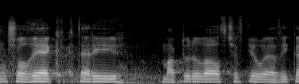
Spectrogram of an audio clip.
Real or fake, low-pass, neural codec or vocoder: fake; 9.9 kHz; codec, 24 kHz, 0.9 kbps, WavTokenizer, small release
